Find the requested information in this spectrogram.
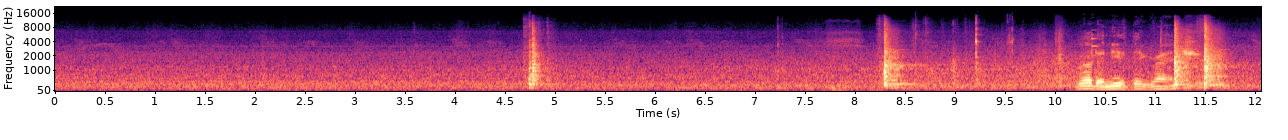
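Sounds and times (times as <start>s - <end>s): sharp metal clank: 8.3s - 9.7s.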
